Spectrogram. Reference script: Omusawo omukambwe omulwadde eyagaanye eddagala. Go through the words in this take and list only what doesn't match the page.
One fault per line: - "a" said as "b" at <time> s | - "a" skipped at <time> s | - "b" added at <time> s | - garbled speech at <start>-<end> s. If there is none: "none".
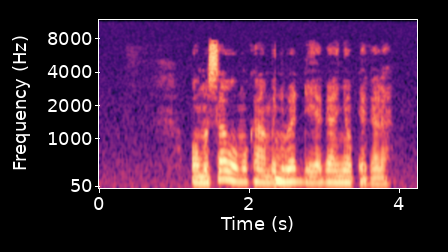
none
